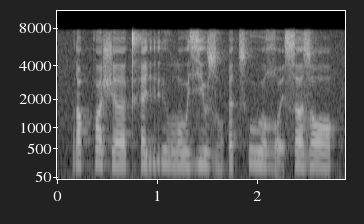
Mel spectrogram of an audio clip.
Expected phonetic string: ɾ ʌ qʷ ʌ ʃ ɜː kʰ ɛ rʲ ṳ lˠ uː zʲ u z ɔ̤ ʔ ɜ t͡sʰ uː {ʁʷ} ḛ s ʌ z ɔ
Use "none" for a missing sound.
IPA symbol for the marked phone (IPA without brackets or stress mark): ʁʷ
